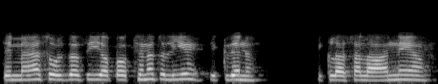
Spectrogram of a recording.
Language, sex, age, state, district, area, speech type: Punjabi, male, 18-30, Punjab, Firozpur, rural, conversation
